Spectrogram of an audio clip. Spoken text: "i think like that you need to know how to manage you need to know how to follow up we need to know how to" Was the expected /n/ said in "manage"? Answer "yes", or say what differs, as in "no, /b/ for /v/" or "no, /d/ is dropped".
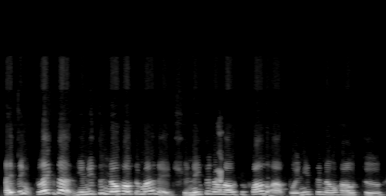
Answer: yes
